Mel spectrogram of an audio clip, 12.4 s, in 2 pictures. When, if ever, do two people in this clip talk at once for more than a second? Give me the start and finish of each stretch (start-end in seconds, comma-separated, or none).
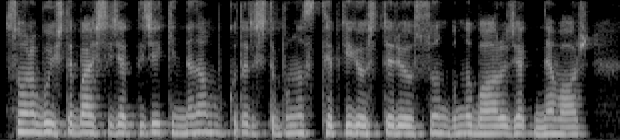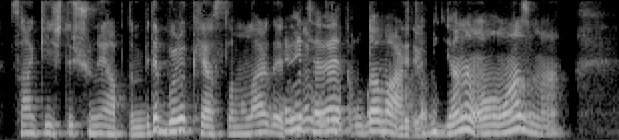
9.0-10.5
